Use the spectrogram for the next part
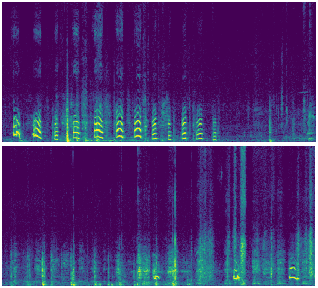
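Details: German Shepherd puppies, two weeks old, in Florida from Vom Barron's Pride: a rapid run of arched, squealing whimpers over the first four seconds, then quieter shuffling and scattered faint squeaks indoors.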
